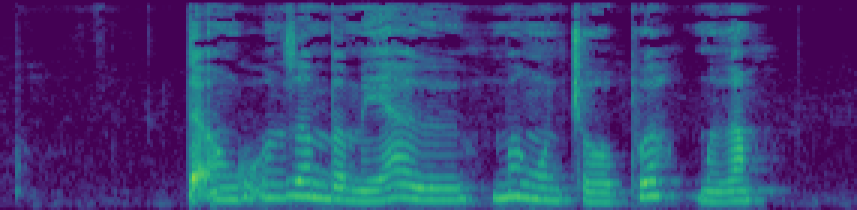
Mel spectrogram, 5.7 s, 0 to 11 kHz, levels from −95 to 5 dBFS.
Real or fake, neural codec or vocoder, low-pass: real; none; 9.9 kHz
